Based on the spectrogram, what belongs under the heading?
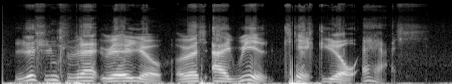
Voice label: Promo; Listen To Rantradio; RantMedia; Station Promos-Listener Submitted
